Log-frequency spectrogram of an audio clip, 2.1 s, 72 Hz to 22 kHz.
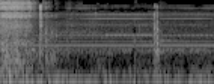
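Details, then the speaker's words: Chrysler Crossfire with a crank-no-start: after the engine dies, a couple of sharp single clicks are heard as the internal relay cuts the fuel pump's power. The no-start was caused by water-contaminated fuel, about 50-50. "There, you can hear the relay is cut."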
